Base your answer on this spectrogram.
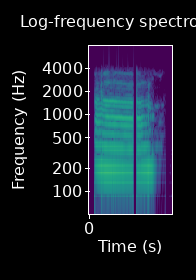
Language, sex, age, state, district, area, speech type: Malayalam, female, 18-30, Kerala, Kozhikode, urban, conversation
